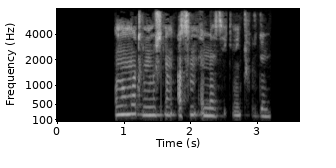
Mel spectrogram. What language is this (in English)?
Uyghur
